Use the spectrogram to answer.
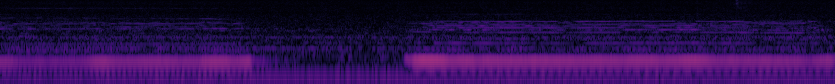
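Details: Tense, back-focused humming with tightly pursed lips during resonant voice therapy for vocal hyperfunction; the patient feels the vibration toward the back and reports tightness; vocal hyperfunction.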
